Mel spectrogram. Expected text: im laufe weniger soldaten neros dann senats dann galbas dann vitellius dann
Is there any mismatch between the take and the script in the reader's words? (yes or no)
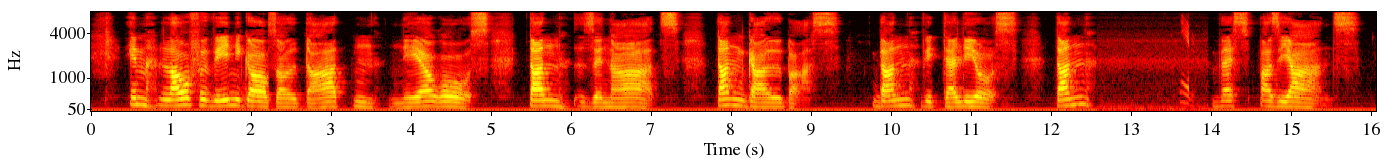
no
